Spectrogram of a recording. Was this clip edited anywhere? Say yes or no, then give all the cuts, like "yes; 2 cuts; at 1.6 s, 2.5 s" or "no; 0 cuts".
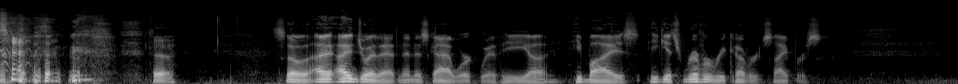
no; 0 cuts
